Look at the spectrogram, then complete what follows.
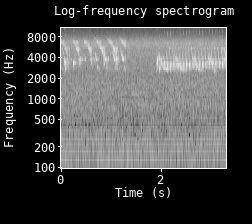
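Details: Brief canary song: a few quick bright double notes, a short pause, then a tight buzzing rapid trill, recorded for masteran training with waterfall and dam noise in the background.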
